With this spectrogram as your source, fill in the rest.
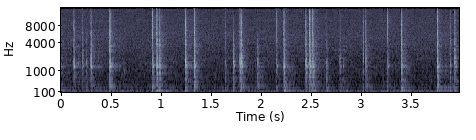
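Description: Long natural nails with silver polish tap continuously on a plastic container, making a quick run of short, dry clicks with a hollow tone around 1.3 kHz. Each tap dies away almost instantly over a low background hum.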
